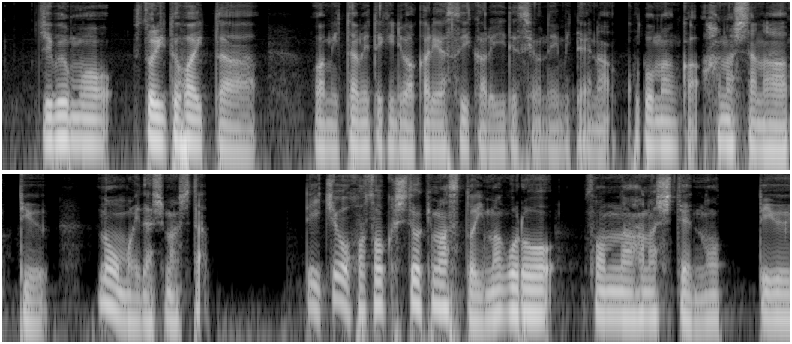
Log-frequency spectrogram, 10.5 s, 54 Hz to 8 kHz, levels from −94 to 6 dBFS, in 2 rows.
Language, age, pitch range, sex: Japanese, 30-49, 105-135 Hz, male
